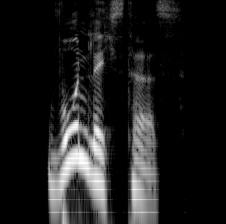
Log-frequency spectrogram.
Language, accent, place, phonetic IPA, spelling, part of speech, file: German, Germany, Berlin, [ˈvoːnlɪçstəs], wohnlichstes, adjective, De-wohnlichstes.ogg
- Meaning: strong/mixed nominative/accusative neuter singular superlative degree of wohnlich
